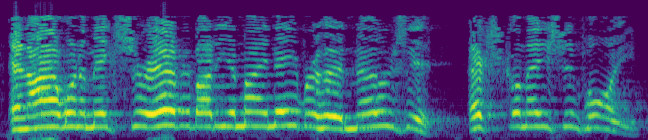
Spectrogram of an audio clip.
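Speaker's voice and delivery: loud, high ringing proclamation; exclaimed. Shown as a demonstration. Preacher exclaims wanting his neighborhood to know God, loud and high. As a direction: declare it to the whole county.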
